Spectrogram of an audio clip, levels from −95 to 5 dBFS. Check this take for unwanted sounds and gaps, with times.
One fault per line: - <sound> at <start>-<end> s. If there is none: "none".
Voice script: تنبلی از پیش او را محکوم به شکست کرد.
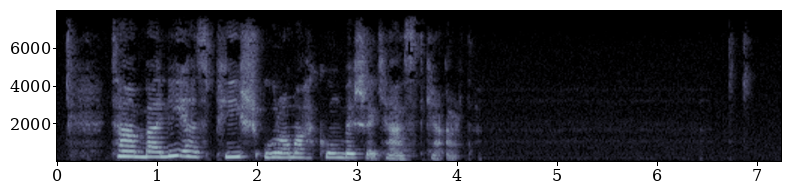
none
